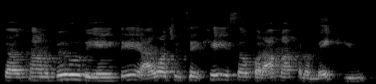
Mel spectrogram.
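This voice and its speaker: A woman's voice: lowish voice, rapid-fire, mellow, roomy sound, poor audio. A woman in her thirties speaking bluntly and plainly as a guest in a casual podcast conversation, with slangy phrasing. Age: 30s.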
